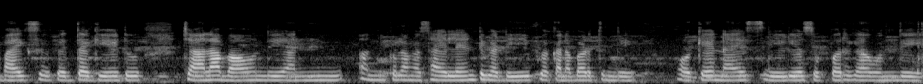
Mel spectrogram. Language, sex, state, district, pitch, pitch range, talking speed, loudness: Telugu, female, Telangana, Nalgonda, 195 Hz, 190-200 Hz, 110 wpm, -19 LUFS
